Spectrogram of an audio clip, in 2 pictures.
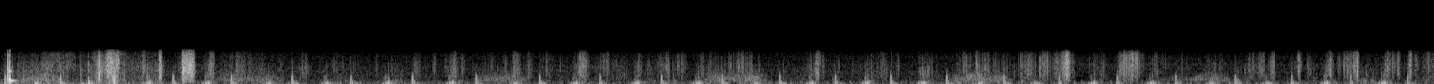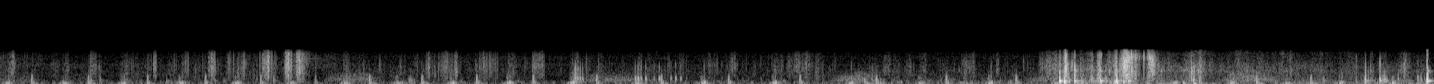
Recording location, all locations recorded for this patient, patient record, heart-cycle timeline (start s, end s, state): pulmonary valve (PV)
pulmonary valve (PV)+tricuspid valve (TV)+mitral valve (MV)
#Age: Child
#Sex: Male
#Height: 145.0 cm
#Weight: 28.3 kg
#Pregnancy status: False
#Murmur: Present
#Murmur locations: mitral valve (MV)+pulmonary valve (PV)+tricuspid valve (TV)
#Most audible location: tricuspid valve (TV)
#Systolic murmur timing: Holosystolic
#Systolic murmur shape: Plateau
#Systolic murmur grading: I/VI
#Systolic murmur pitch: Low
#Systolic murmur quality: Harsh
#Diastolic murmur timing: nan
#Diastolic murmur shape: nan
#Diastolic murmur grading: nan
#Diastolic murmur pitch: nan
#Diastolic murmur quality: nan
#Outcome: Abnormal
#Campaign: 2014 screening campaign
0.00	1.97	unannotated
1.97	2.04	diastole
2.04	2.14	S1
2.14	2.30	systole
2.30	2.40	S2
2.40	2.64	diastole
2.64	2.76	S1
2.76	2.90	systole
2.90	3.00	S2
3.00	3.24	diastole
3.24	3.34	S1
3.34	3.50	systole
3.50	3.60	S2
3.60	3.84	diastole
3.84	3.96	S1
3.96	4.10	systole
4.10	4.20	S2
4.20	4.48	diastole
4.48	4.60	S1
4.60	4.74	systole
4.74	4.84	S2
4.84	5.12	diastole
5.12	5.24	S1
5.24	5.38	systole
5.38	5.48	S2
5.48	5.72	diastole
5.72	5.84	S1
5.84	5.98	systole
5.98	6.08	S2
6.08	6.34	diastole
6.34	6.44	S1
6.44	6.60	systole
6.60	6.70	S2
6.70	6.94	diastole
6.94	7.06	S1
7.06	7.20	systole
7.20	7.30	S2
7.30	7.52	diastole
7.52	7.64	S1
7.64	7.78	systole
7.78	7.88	S2
7.88	8.08	diastole
8.08	8.20	S1
8.20	8.34	systole
8.34	8.42	S2
8.42	8.64	diastole
8.64	8.74	S1
8.74	8.90	systole
8.90	9.00	S2
9.00	9.20	diastole
9.20	9.30	S1
9.30	9.44	systole
9.44	9.54	S2
9.54	9.76	diastole
9.76	9.88	S1
9.88	10.02	systole
10.02	10.12	S2
10.12	10.32	diastole
10.32	10.44	S1
10.44	10.58	systole
10.58	10.70	S2
10.70	10.90	diastole
10.90	11.00	S1
11.00	11.16	systole
11.16	11.26	S2
11.26	11.48	diastole
11.48	11.60	S1
11.60	11.74	systole
11.74	11.84	S2
11.84	12.08	diastole
12.08	12.20	S1
12.20	12.34	systole
12.34	12.44	S2
12.44	12.64	diastole
12.64	12.76	S1
12.76	12.90	systole
12.90	13.00	S2
13.00	13.22	diastole
13.22	13.34	S1
13.34	13.50	systole
13.50	13.58	S2
13.58	13.80	diastole
13.80	13.92	S1
13.92	14.06	systole
14.06	14.16	S2
14.16	14.38	diastole
14.38	14.50	S1
14.50	14.64	systole
14.64	14.74	S2
14.74	14.96	diastole
14.96	15.06	S1
15.06	15.22	systole
15.22	15.32	S2
15.32	15.54	diastole
15.54	15.66	S1
15.66	15.80	systole
15.80	15.88	S2
15.88	16.12	diastole
16.12	16.22	S1
16.22	16.38	systole
16.38	16.48	S2
16.48	16.68	diastole
16.68	16.78	S1
16.78	16.94	systole
16.94	17.04	S2
17.04	17.24	diastole
17.24	17.34	S1
17.34	17.46	systole
17.46	17.54	S2
17.54	17.76	diastole
17.76	17.88	S1
17.88	18.02	systole
18.02	18.12	S2
18.12	18.30	diastole
18.30	18.40	S1
18.40	18.54	systole
18.54	18.64	S2
18.64	18.82	diastole
18.82	18.94	S1
18.94	19.10	systole
19.10	19.18	S2
19.18	19.40	diastole
19.40	19.52	S1
19.52	19.66	systole
19.66	19.74	S2
19.74	20.04	diastole
20.04	20.18	S1
20.18	20.30	systole
20.30	20.38	S2
20.38	20.68	diastole
20.68	20.80	S1
20.80	20.94	systole
20.94	21.02	S2
21.02	21.34	diastole
21.34	21.46	S1
21.46	21.62	systole
21.62	21.70	S2
21.70	22.06	diastole
22.06	22.18	S1
22.18	22.32	systole
22.32	22.42	S2
22.42	22.82	diastole
22.82	22.94	S1
22.94	23.08	systole
23.08	23.20	S2
23.20	23.52	diastole
23.52	23.64	S1
23.64	23.80	systole
23.80	23.88	S2
23.88	24.22	diastole
24.22	24.32	S1
24.32	24.48	systole
24.48	24.56	S2
24.56	24.90	diastole
24.90	28.69	unannotated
